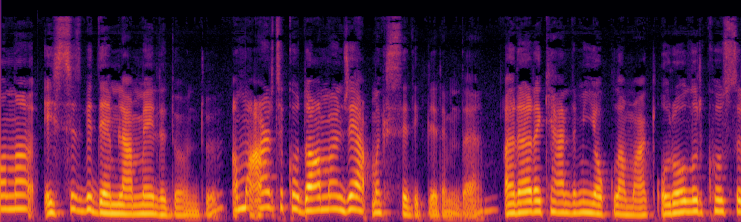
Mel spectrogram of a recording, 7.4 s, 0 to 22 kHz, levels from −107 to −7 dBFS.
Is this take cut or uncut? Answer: cut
